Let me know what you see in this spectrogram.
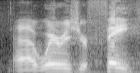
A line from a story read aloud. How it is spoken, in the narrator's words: he said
